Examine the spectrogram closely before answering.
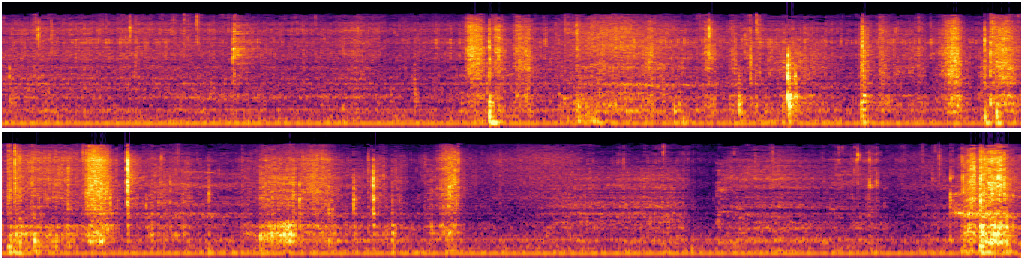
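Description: Raw marinated chicken wings handled and laid in a steel pan, and leftover marinade with pumpkin seeds scraped out of a plastic tray with a utensil: scattered soft taps, scrapes and wet squelches over a low steady hum.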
